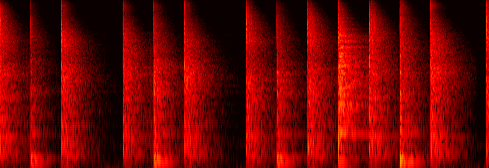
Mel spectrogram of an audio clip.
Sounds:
percussion, drum kit, musical instrument, music

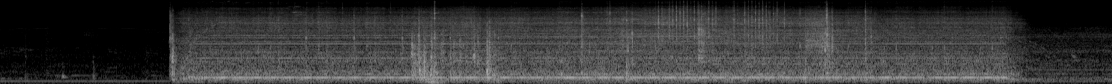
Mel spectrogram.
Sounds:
printer, mechanisms

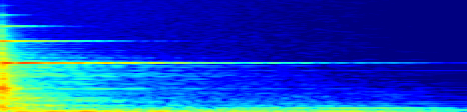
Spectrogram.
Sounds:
keyboard (musical), piano, musical instrument, music

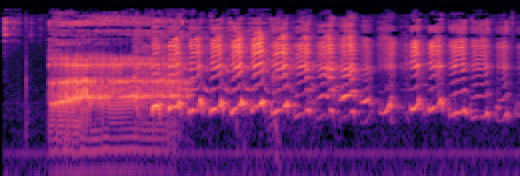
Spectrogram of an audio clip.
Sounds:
human voice, laughter

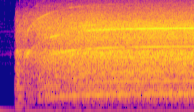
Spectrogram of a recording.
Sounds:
domestic sounds

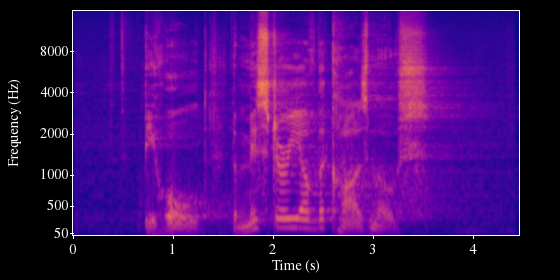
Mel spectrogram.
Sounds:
speech, human voice, man speaking

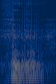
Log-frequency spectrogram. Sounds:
human voice, sigh

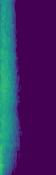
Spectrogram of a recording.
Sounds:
percussion, snare drum, drum, musical instrument, music

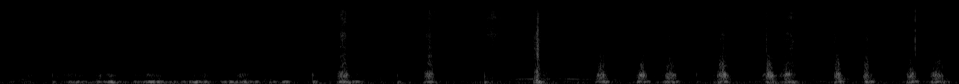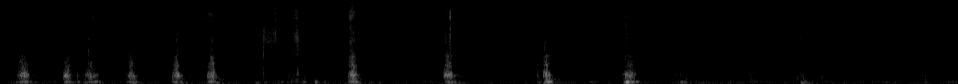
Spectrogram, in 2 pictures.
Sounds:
writing, home sounds

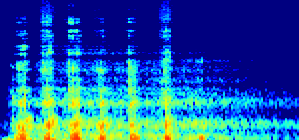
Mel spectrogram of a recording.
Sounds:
laughter, human voice

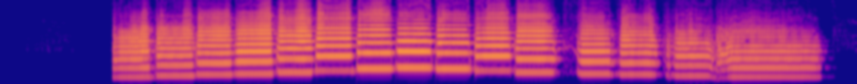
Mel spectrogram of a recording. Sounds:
musical instrument, music, brass instrument, trumpet

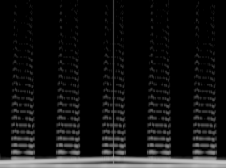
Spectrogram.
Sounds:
alarm

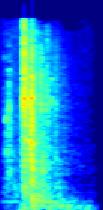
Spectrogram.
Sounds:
domestic sounds, door, slam

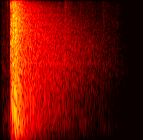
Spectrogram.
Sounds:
vehicle, motor vehicle (road), car

